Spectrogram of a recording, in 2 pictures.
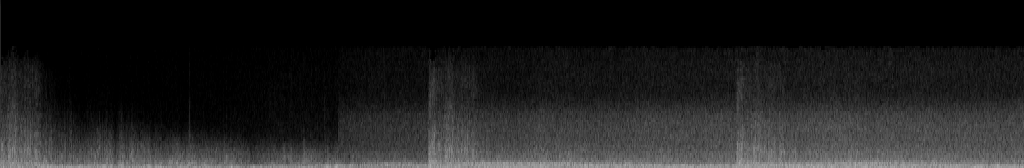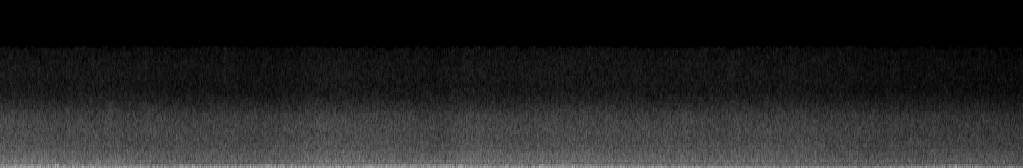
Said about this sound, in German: Eines Abends zog ein furchtbares Wetter auf. Es blitzte und donnerte, der Regen stürzte herab und es war ganz entsetzlich.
